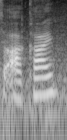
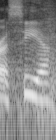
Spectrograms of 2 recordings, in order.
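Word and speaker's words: açaí: What's yours, acai? Is it acai or acia? Acia. I've always pronounced it acai.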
